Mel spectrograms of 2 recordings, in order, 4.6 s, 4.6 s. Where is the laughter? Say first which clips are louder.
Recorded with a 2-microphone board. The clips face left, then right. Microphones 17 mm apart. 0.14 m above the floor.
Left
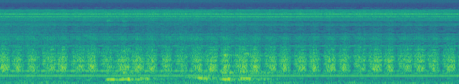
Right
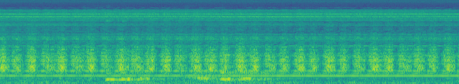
Right 3 dB; 65° right (ahead or behind), 4 m; by 2.7 s 55° right (ahead or behind), 4 m.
